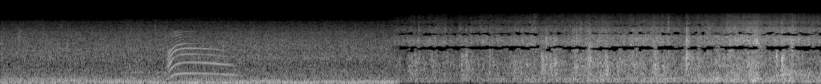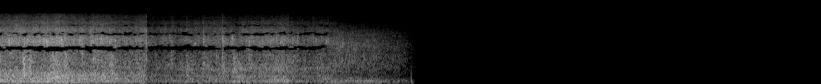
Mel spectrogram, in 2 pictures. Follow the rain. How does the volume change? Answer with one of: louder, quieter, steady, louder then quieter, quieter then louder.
louder then quieter.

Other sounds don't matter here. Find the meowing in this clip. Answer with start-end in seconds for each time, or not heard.
1.2-2.5.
